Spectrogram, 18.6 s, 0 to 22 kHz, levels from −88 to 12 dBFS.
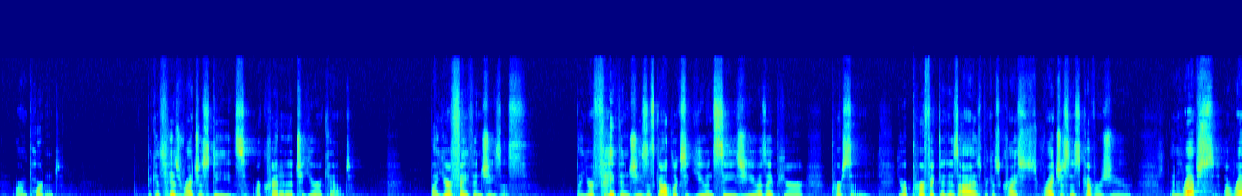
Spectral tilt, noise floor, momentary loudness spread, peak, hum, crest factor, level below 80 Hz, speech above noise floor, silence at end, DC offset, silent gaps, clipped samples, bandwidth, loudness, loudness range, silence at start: -3.5 dB/octave; -73 dBFS; 16 LU; -8 dBFS; none; 26 dB; -78 dBFS; 39 dB; 0 s; under 0.1%; none; under 0.1%; 15.5 kHz; -34 LUFS; 5 LU; 0.25 s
